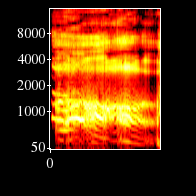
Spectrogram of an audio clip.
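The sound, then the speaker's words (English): A voice acts out an old man's big, drawn-out yawn as he wakes up and stretches, a long groaning sound that wavers in pitch for about two seconds before trailing off with a small breathy finish. “The next day, the old man woke up, stretched, and yawned.”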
